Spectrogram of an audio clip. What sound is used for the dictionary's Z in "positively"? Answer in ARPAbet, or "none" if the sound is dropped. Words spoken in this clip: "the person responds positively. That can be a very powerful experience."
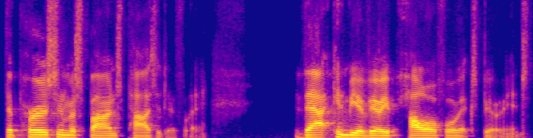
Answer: Z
